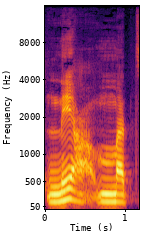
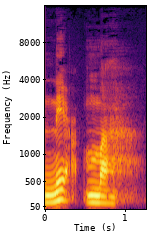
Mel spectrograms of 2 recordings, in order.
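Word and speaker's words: نعمت: Maka ketika berhenti dalam keadaan darurat atau dalam keadaan dibutuhkannya untuk berhenti, maka cara berhentinya ni'mat, bukan ni'mah.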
